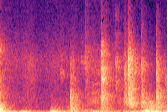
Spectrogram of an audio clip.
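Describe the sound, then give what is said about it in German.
A solid double-rebated interior door being pushed shut, a few muffled knocks and sliding thumps at moderate loudness. “Ich mach mal kurz die Tür zu.”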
